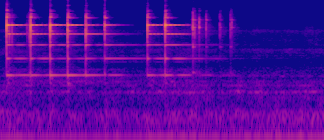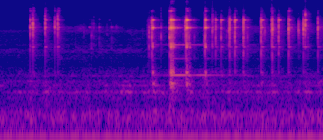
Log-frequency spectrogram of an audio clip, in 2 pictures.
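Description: An empty, clear stemmed wine glass with a thin hollow bowl is tapped with long acrylic nails. It gives quick, bright clinks that ring out in a clear high tone with evenly spaced overtones. The taps come in fast bursts, with a quiet pause in the middle, then a denser run of tapping at the end.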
